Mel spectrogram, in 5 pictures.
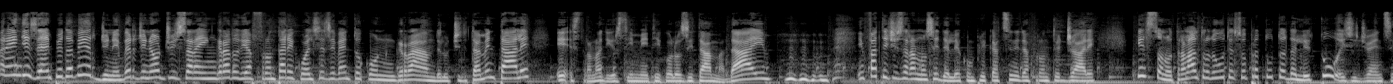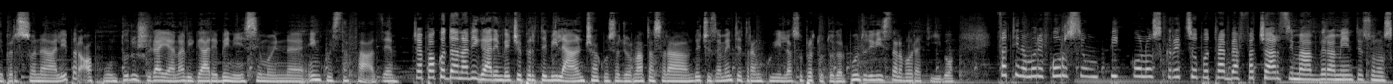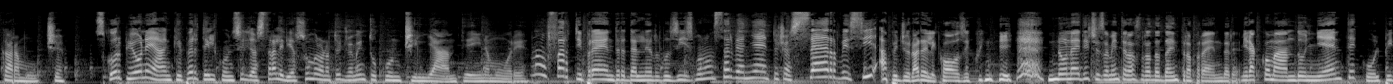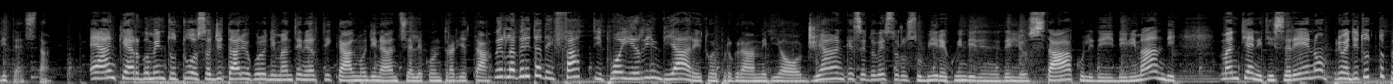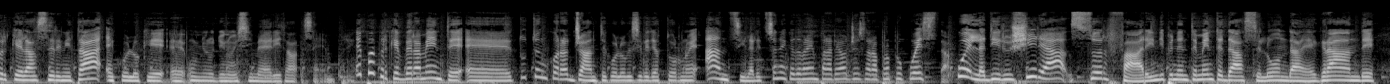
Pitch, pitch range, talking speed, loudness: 205 Hz, 170-270 Hz, 185 wpm, -18 LUFS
